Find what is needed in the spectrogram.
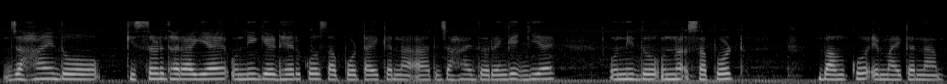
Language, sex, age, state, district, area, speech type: Santali, female, 18-30, Jharkhand, Seraikela Kharsawan, rural, spontaneous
